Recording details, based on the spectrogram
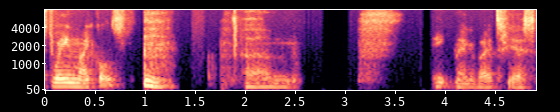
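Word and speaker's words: Duane Michals: are clear oh that's duane michaels d-u-a-n-e-m-i-c-h-a-l-s it's spelled unusually there's no e but that's dwayne michaels um eight megabytes yes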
